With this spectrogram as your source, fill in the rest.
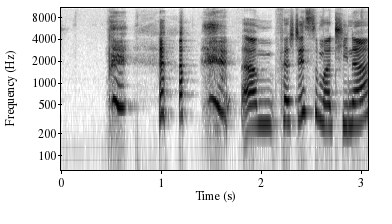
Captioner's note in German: gelächter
